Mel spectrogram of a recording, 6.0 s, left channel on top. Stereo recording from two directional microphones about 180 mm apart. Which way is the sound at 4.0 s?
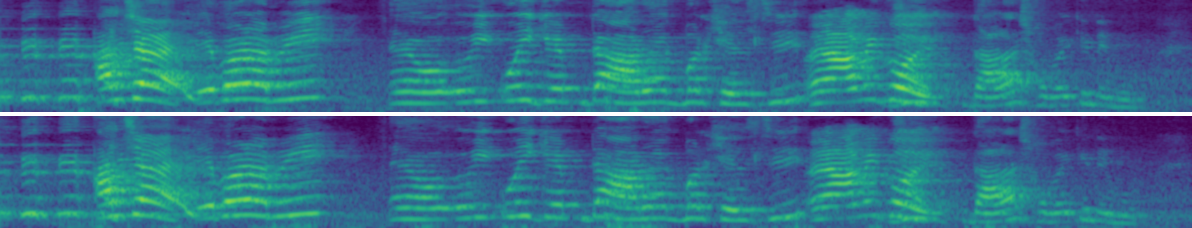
70° left (ahead or behind).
